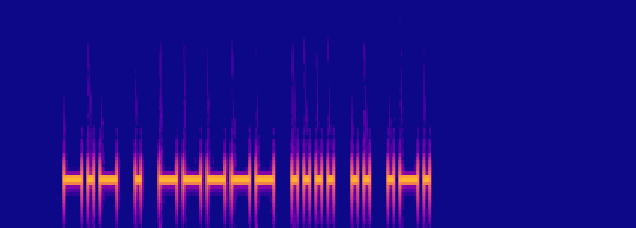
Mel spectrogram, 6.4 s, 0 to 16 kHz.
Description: Morse code, heard as a keyed tone, about 20 wpm, 700 Hz. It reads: KE0HIR
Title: USA Call Signs - 6 Characters - Repeated 3x - 20wpm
